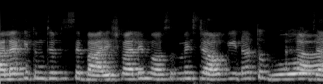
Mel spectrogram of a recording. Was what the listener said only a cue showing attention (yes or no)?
yes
